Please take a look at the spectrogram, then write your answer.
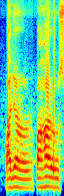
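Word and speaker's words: Pájaros: পাহাড়োস বলে একটা আছে, মানে পাজারোস অনেকে দেখতে লাগে পাজারোস, বাট যেটা উচ্চারণটা হয় না আর কি।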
